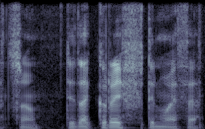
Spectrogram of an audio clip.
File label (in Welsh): "grifft", Welsh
